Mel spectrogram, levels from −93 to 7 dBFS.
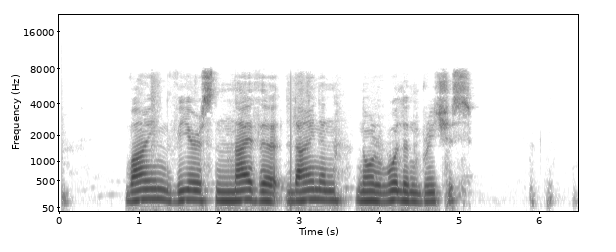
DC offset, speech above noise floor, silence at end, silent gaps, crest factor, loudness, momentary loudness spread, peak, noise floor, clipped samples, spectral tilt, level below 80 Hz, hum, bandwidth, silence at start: under 0.1%; 60 dB; 1.35 s; none; 18 dB; -24 LUFS; 11 LU; -8 dBFS; -84 dBFS; under 0.1%; -7.5 dB/octave; -64 dBFS; none; 8 kHz; 0.05 s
